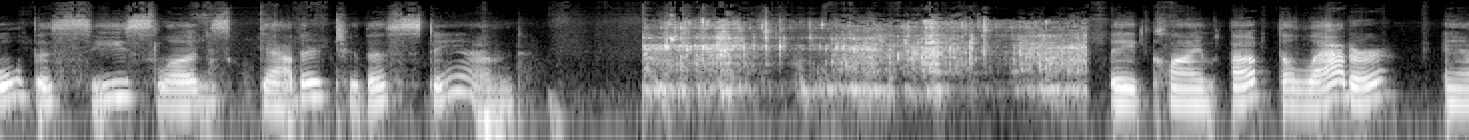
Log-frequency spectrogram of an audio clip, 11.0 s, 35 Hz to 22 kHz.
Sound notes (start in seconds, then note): 4.8 water gurgles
